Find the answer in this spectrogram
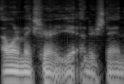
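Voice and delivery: dramatic whisper. Joking about earning an Oscar mid-conversation: dramatic whisper. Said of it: "I'm gonna whisper at you for a minute".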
